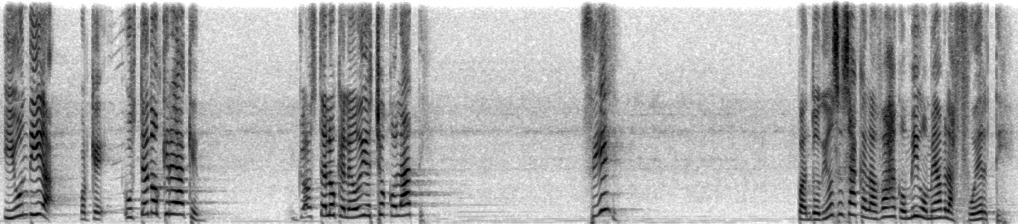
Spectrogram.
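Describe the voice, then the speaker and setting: A woman preaches an emphatic sermon in a very high voice, hammering her key phrases and putting questions to the congregation. Her words trail off into a long church-hall reverb. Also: expressive, slow pace, pauses often.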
